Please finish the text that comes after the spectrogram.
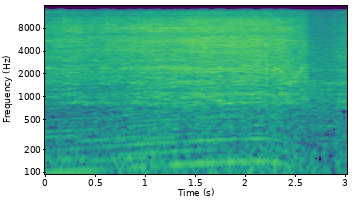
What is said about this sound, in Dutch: We rijden nu door een drassig weiland. Het is hier extreem modderig nu, hè? Dus om even nog een keer te demonstreren hoe die vierwielbesturing werkt.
